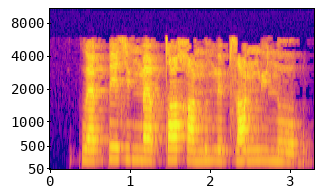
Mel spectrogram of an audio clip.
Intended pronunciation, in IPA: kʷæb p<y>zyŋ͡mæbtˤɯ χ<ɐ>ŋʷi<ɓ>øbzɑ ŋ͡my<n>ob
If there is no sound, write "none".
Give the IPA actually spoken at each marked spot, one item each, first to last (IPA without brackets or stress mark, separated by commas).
e, ɑ, m, n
